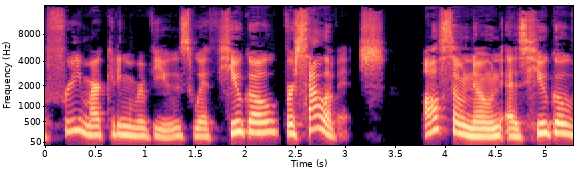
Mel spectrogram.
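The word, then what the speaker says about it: Vrsalović: one of our free marketing reviews with Hugo ver salovich also known as Hugo V for very good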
